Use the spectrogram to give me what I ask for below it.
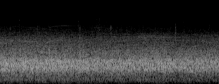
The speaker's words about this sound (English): And cheers from the crowd.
